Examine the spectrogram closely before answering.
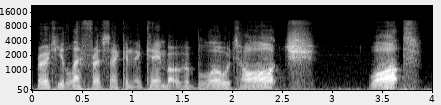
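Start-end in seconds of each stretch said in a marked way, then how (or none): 3.3-3.9 sudden loud unvoiced what; shocked what. Real, not acted. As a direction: gasp out a stunned what. Shocked at the text.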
